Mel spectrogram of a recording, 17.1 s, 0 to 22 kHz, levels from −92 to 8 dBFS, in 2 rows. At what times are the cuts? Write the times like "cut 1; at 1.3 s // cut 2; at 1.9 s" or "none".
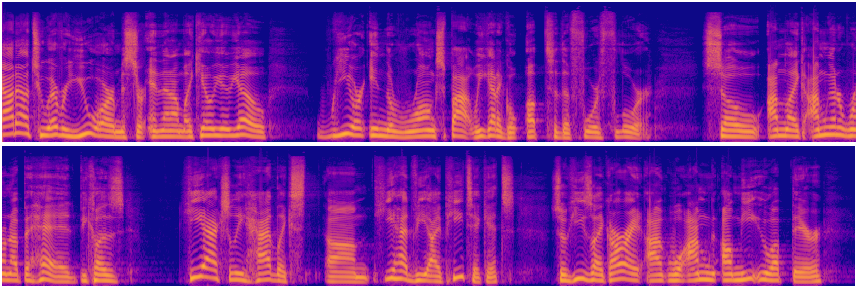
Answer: cut 1; at 1.4 s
